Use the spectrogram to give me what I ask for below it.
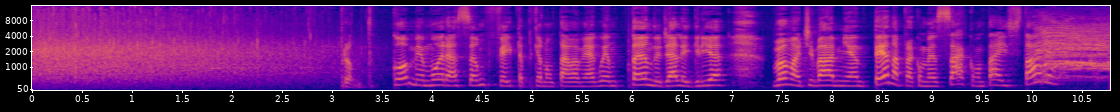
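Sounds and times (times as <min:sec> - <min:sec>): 
audience applause: 0:00.0 - 0:03.4
speech: 0:03.1 - 0:10.5.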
